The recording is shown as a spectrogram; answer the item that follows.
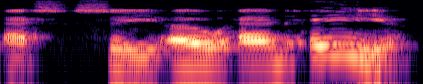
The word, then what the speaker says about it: scone: ways take this word s-c-o-n-e for example how do you say that word is it scone with that kind of flat vowel sound that you'd associate with the north of england or do you say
